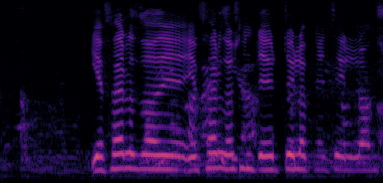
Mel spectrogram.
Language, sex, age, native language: Icelandic, male, 13, Icelandic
